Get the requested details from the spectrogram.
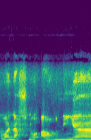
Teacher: مد متصل، اور پھر اس کے بعد آپ کا حمزہ جو ہے وہ واضح ہونا چاہیے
